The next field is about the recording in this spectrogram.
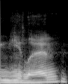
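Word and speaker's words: Ghislaine: I mean, just think about this is when Jelane Jizain Jane, how do I how do you pronounce that? It's technically Guilain. Gilane.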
